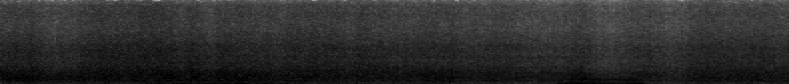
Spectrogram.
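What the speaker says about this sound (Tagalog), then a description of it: "Napakalakas ng ulan." Heavy overnight rain and wind batter a campsite in Sta. Maria, Laguna, a dense constant roar close by, with a brief low humming tone near the end.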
